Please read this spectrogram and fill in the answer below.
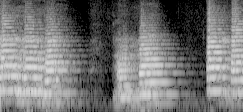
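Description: Trumpet playing two held notes with a short break between them, the first dipping slightly in pitch before it fades.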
